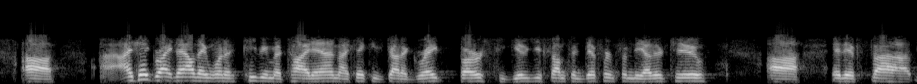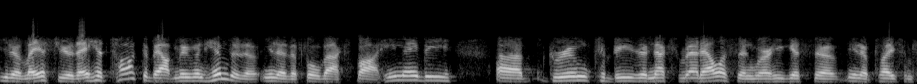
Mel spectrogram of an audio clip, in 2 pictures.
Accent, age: American, 60-79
